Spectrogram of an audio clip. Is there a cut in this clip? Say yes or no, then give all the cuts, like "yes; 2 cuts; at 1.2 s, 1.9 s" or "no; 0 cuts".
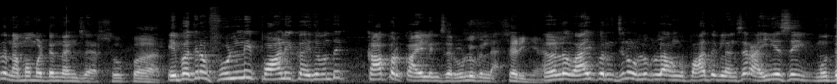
no; 0 cuts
